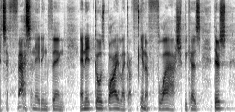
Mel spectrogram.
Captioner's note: snaps fingers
